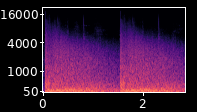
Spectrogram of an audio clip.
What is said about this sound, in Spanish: un fuerte estruendo se escuchó. Una explosión. Todo mundo se abalanza hacia los ventanales para ver qué fue lo que lo provocó.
